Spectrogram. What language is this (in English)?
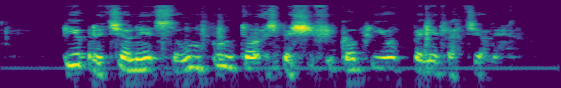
Italian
